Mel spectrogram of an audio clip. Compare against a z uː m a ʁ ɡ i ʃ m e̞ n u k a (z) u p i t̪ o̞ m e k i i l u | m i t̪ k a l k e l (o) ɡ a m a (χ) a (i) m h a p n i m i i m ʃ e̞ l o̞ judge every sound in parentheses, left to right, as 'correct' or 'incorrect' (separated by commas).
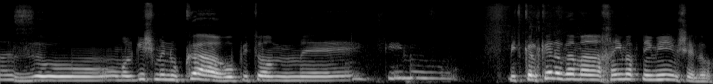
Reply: incorrect, correct, correct, correct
